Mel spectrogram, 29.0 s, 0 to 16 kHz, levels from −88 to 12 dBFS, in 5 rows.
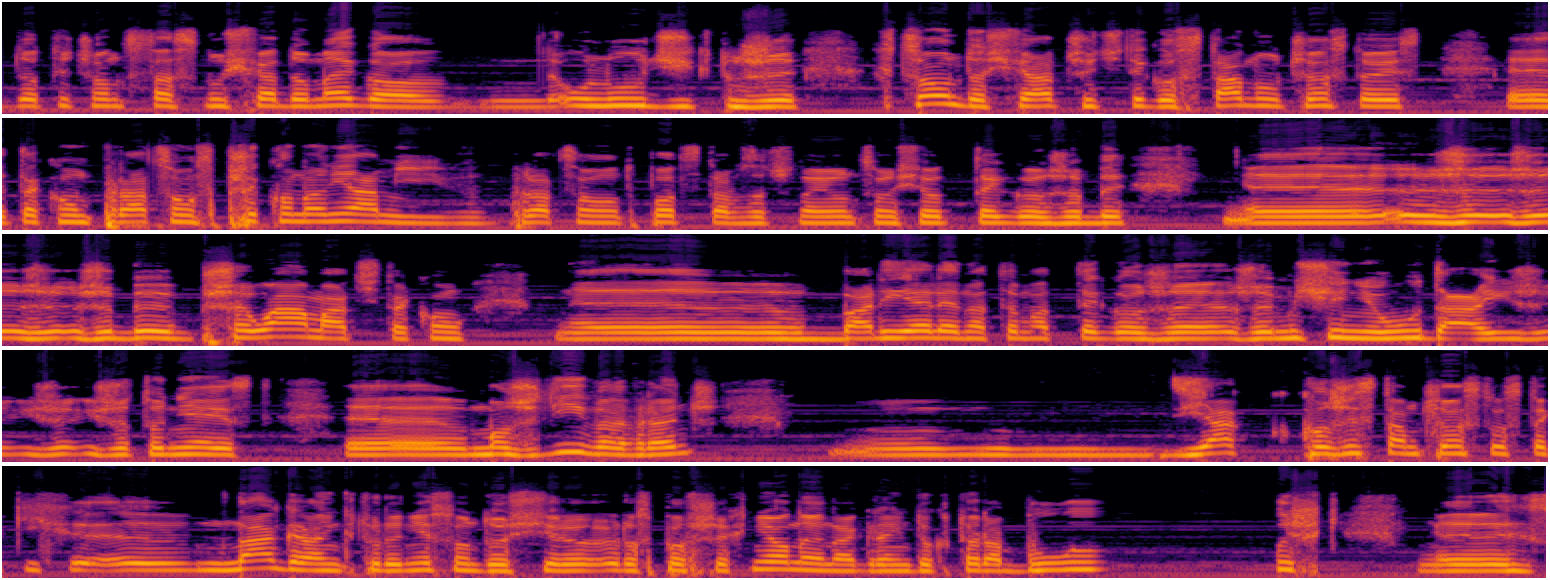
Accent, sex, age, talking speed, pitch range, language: native, male, 20-39, 125 wpm, 170-195 Hz, Polish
